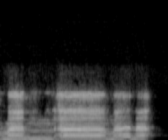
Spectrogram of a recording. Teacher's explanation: Jadi izhar dia tidak boleh dilamakan. Dia jelas dan cepat.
